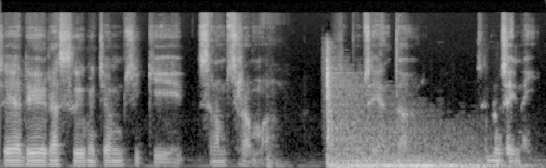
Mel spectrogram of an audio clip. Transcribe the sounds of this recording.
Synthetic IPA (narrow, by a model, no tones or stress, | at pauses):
sajaːdəɾasəmat͡ʃamsikɪt̪̚səɾamsəɾama̰ | əblamsajaant̪arsəblumsajanaik̚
